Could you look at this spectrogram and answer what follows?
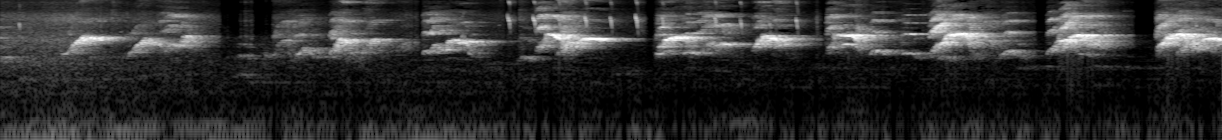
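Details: Several cockatiel chicks in a nest in Juazeiro do Norte, Ceará, calling with rasping, upward-sweeping notes repeated roughly every second, growing louder toward the end.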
